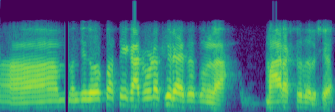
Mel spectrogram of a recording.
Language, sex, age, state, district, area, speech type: Marathi, male, 60+, Maharashtra, Yavatmal, urban, conversation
